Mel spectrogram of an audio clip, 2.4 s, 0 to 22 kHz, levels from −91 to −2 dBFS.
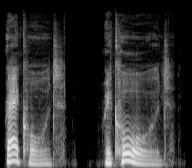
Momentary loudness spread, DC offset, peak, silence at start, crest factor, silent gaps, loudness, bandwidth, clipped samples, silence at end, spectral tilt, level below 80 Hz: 20 LU; under 0.1%; 0 dBFS; 0.1 s; 18 dB; none; -17 LUFS; 14.5 kHz; under 0.1%; 0.3 s; -7 dB/octave; -54 dBFS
